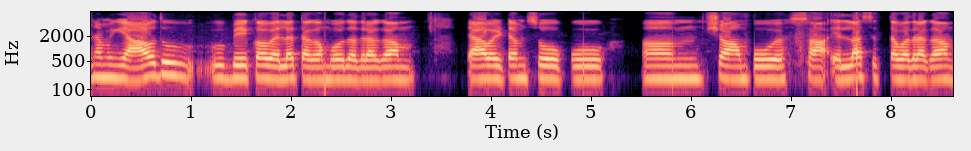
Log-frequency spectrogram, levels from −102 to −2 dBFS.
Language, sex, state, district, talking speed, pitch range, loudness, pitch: Kannada, female, Karnataka, Bellary, 105 wpm, 185-195 Hz, -13 LUFS, 190 Hz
